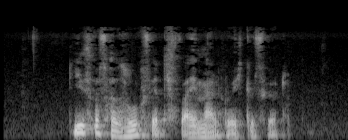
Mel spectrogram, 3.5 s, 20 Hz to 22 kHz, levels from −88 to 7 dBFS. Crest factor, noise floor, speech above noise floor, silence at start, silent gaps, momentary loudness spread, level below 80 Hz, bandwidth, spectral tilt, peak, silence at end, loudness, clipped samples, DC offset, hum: 18 dB; -57 dBFS; 38 dB; 0.75 s; none; 10 LU; -38 dBFS; 11.5 kHz; -7 dB/octave; -2 dBFS; 0.65 s; -19 LUFS; under 0.1%; under 0.1%; none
